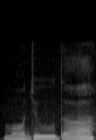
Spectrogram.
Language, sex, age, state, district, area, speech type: Punjabi, female, 18-30, Punjab, Sangrur, urban, read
